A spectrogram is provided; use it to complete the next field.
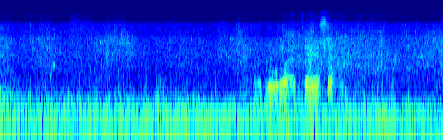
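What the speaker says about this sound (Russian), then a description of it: "Ветер, конечно, сегодня" Steady wind blows onshore at a waterside spot outside town during a late-November fishing outing for perch, a constant low buffeting rumble across the whole stretch, with someone speaking briefly over it.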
